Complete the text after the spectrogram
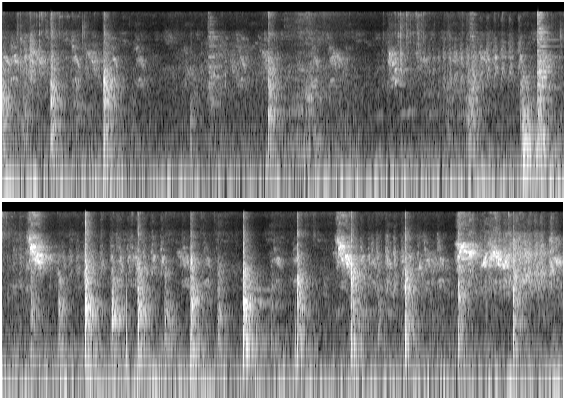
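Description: Hands slap and pat dough in rhythmic claps.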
